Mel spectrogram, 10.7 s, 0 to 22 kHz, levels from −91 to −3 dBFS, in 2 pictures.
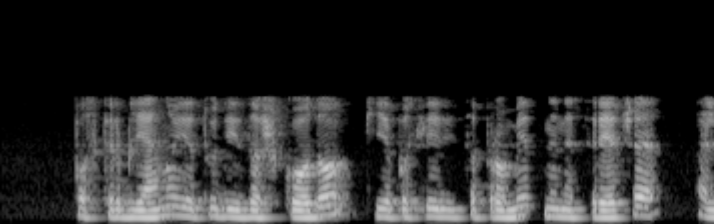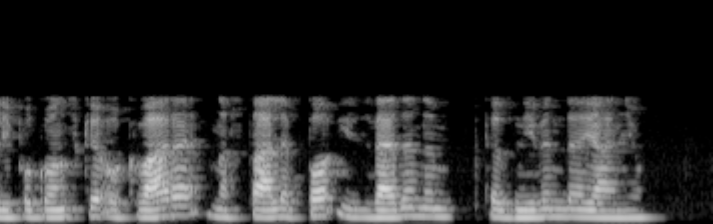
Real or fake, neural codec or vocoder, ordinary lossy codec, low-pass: real; none; none; 3.6 kHz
